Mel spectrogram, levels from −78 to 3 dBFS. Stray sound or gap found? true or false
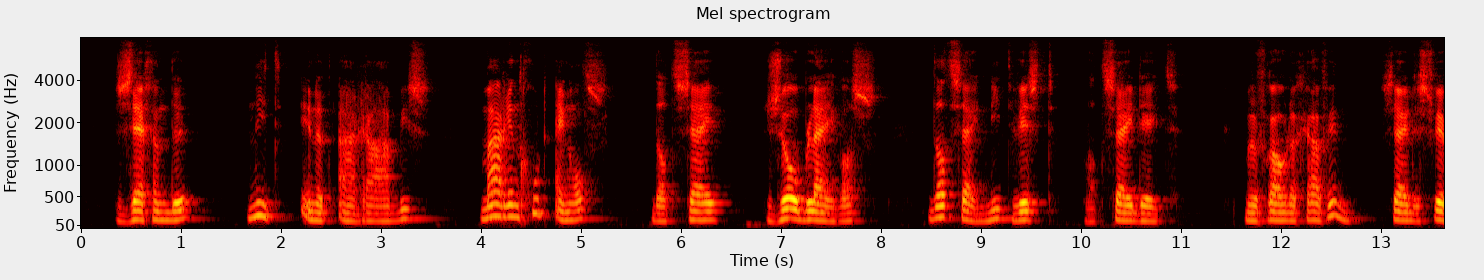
false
